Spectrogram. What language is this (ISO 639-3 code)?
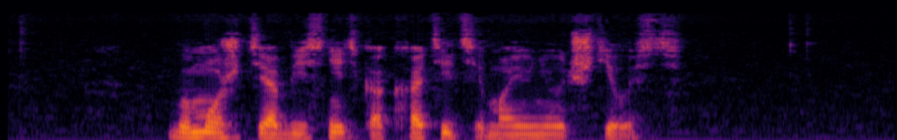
rus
